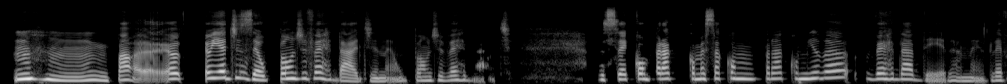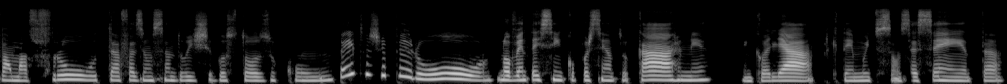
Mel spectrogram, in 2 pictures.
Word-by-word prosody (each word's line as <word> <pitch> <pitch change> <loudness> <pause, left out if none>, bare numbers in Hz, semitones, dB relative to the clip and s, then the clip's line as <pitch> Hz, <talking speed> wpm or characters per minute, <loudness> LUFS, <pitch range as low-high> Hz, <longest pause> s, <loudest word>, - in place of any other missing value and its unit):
Uhum, 205 -6 +6
pa 210 +1 +3 0.7
eu 280 - +5
ia 300 +1 +7
dizer 255 -6 +2
o 195 - 0
pão 265 +6 +4
de 270 +1 -1
verdade, 180 - -2
né, 145 +1 -5
um - - -8
pão 180 0 -4
de 185 +1 -4
verdade. 200 0 -7 0.8
Você 230 +2 0
comprar, 250 +1 +2
começar 255 +1 0
a - - -12
comprar 260 0 -1
comida 285 +5 0 0.2
verdadeira, 235 -8 -3
né, 160 -1 -5
levar 185 +1 -4
uma 175 -1 -2 0.2
fruta, 215 -3 -1
fazer 190 0 -7
um - - -2
sanduíche 185 -2 -7
gostoso 180 0 -6
com 180 +2 -4
peito 475 +8 -1
de 420 - -1
peru, 245 - +3
95% 200 -1 -2
carne, 200 0 +4 0.3
tem 160 -1 -6
que 165 - -9
olhar 175 0 +3
porque - - -26
tem 170 0 -6
muitos 175 0 -4
que - - -5
são 90 -2 -5
60. 175 -1 -4
200 Hz, 130 wpm, -22 LUFS, 180-250 Hz, 0.8 s, ia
